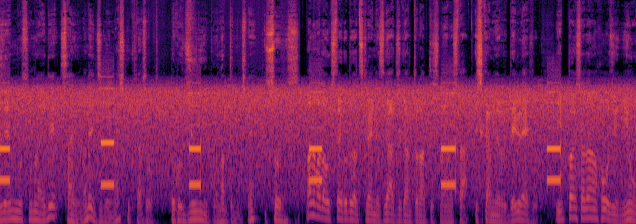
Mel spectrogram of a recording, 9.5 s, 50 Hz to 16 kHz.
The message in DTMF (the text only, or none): 5 3 2 5 2 5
